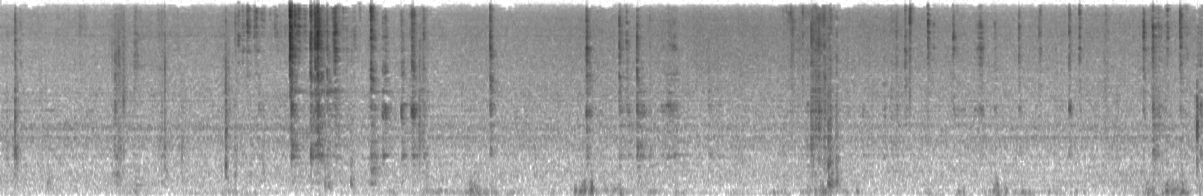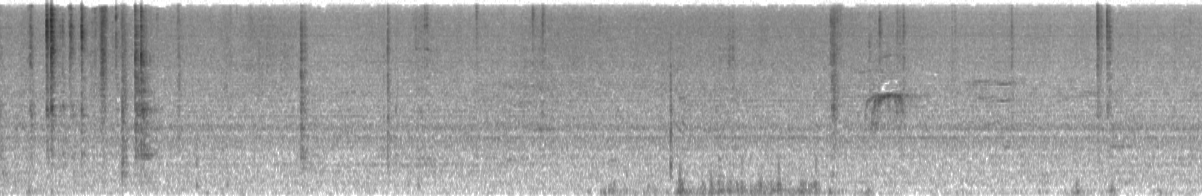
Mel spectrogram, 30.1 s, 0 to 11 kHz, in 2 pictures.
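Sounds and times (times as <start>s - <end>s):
metal parts clicking and tapping: 2.8s - 5.4s, 7.3s - 9.1s, 11.0s - 13.6s, 14.2s - 17.1s, 28.7s - 29.0s.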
